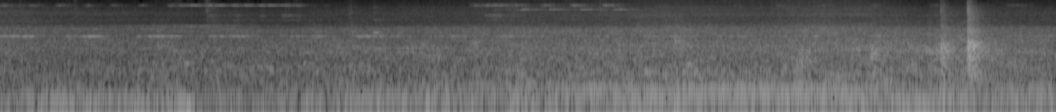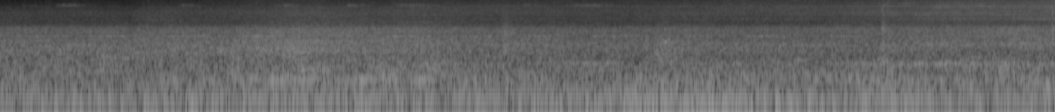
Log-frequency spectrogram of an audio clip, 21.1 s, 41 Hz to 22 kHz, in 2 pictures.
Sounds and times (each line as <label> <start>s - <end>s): traffic sound 0.0s - 21.1s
